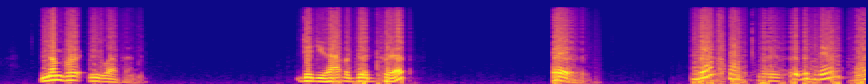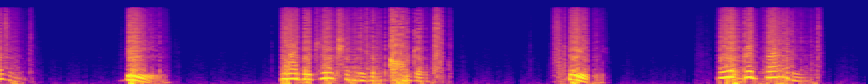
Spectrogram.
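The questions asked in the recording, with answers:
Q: Did you have a good trip?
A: A: Yes, thank you. It was very pleasant.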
